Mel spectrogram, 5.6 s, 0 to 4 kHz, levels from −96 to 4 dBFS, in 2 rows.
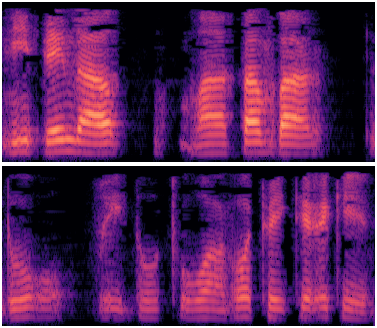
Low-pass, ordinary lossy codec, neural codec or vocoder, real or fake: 3.6 kHz; MP3, 16 kbps; codec, 16 kHz, 0.5 kbps, FunCodec, trained on LibriTTS, 25 frames a second; fake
